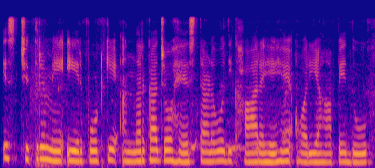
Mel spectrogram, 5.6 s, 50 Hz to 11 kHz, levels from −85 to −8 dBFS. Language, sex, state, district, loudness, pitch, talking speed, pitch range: Hindi, female, Chhattisgarh, Bilaspur, -29 LUFS, 190 Hz, 190 wpm, 175-205 Hz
